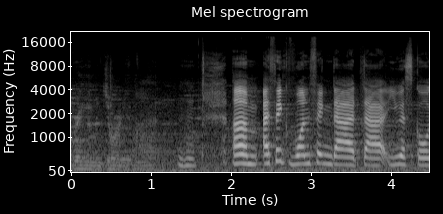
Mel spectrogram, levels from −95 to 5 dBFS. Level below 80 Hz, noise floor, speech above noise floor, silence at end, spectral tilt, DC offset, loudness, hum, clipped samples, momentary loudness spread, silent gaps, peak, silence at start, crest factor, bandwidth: -60 dBFS; -53 dBFS; 21 dB; 0 s; -3 dB/octave; under 0.1%; -30 LUFS; none; under 0.1%; 23 LU; none; -12 dBFS; 0 s; 22 dB; 19 kHz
